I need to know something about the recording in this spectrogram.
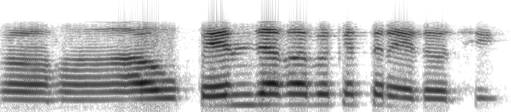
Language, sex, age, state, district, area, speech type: Odia, female, 60+, Odisha, Gajapati, rural, conversation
